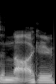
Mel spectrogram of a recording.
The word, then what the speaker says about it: Nagel: It's pronounced Nagel, but yeah, it's very German.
